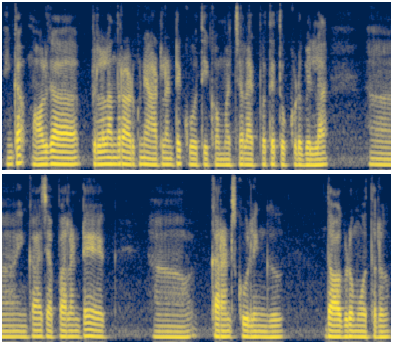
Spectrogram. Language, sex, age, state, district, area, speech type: Telugu, male, 30-45, Andhra Pradesh, Konaseema, rural, spontaneous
